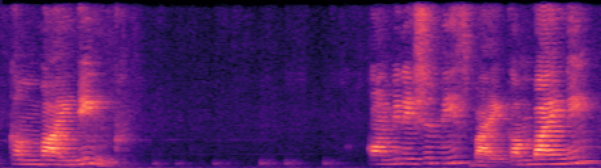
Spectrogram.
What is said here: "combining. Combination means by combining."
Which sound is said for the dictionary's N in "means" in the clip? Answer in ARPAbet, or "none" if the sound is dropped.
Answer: none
